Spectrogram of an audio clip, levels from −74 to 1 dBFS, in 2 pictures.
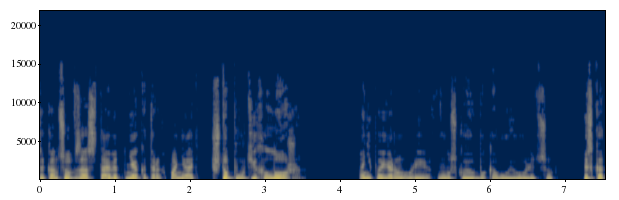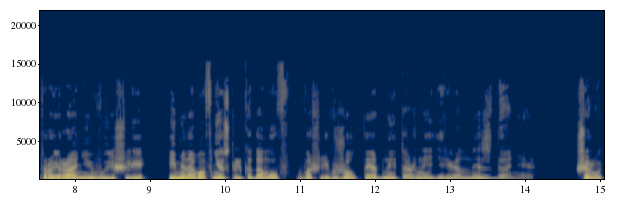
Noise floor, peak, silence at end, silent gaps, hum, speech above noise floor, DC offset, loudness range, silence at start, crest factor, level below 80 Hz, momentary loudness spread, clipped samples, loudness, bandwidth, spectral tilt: under -90 dBFS; -4 dBFS; 0 s; 2.15-2.27 s, 3.56-4.25 s, 6.93-7.25 s, 9.00-9.24 s, 10.87-10.93 s, 14.15-14.68 s; none; over 67 dB; under 0.1%; 6 LU; 0 s; 20 dB; -58 dBFS; 9 LU; under 0.1%; -23 LUFS; 14 kHz; -6 dB/octave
